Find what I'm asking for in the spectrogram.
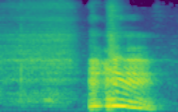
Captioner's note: cough cough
